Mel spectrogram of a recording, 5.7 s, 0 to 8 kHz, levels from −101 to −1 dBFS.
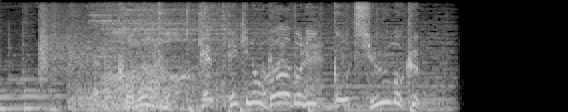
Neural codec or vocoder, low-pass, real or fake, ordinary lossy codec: none; 7.2 kHz; real; none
